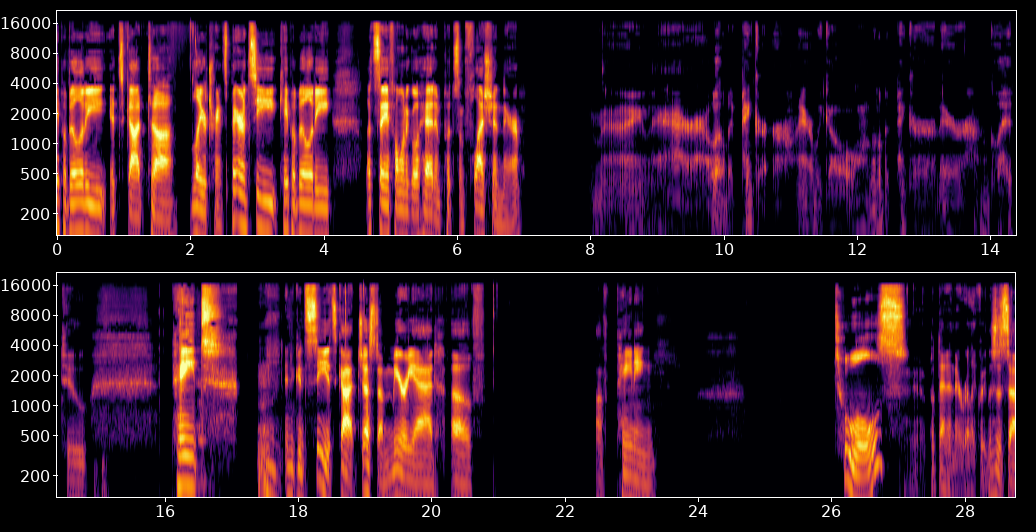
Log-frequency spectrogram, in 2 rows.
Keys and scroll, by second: 19.6 ctrl+z.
